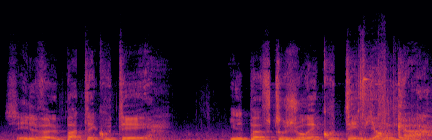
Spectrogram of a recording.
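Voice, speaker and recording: A seasoned mentor in a fantasy game, resolute with a wry edge. His mid-range voice swings expressively and competes with loud noise behind it. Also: medium pitch, big pitch swings, measured pace. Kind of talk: video game voice acting.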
